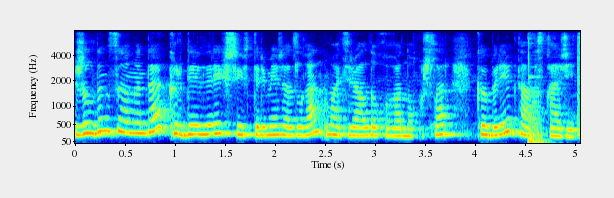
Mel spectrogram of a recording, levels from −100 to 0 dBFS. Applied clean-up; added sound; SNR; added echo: none; none; none; none.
